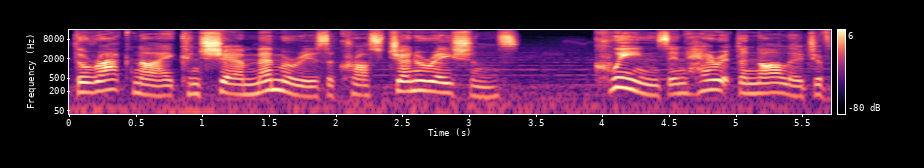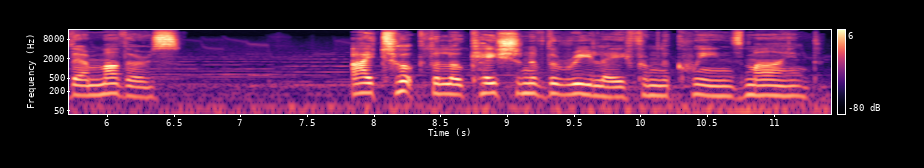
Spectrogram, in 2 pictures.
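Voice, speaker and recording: A woman playing a grave alien matriarch, a mind-controlled servant, speaking formally and with measured drama in a video game. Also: sits low, faint music behind. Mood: remorseful, grave.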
